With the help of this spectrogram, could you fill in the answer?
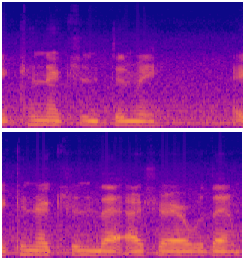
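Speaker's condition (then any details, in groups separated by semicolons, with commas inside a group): Brain injury (brain shearing); tracheostomy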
